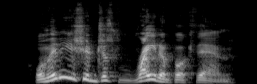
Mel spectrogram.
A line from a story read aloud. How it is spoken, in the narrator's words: Costrell said sharply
